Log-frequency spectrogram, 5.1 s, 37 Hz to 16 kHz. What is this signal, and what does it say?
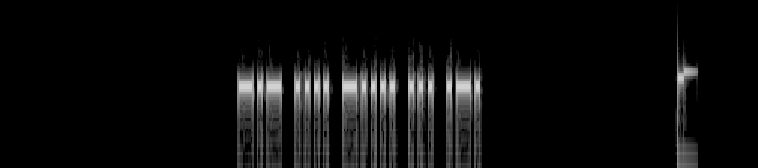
Morse code, heard as a keyed tone, about 36 wpm, 700 Hz. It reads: KH6SR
